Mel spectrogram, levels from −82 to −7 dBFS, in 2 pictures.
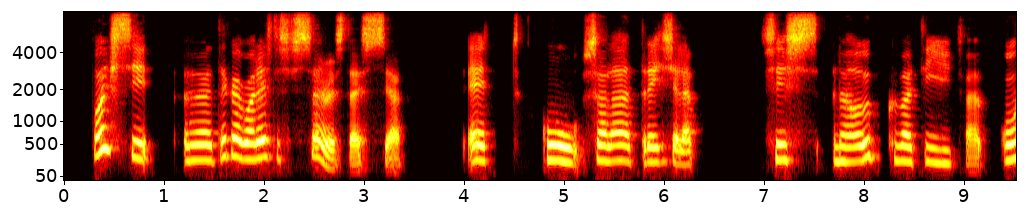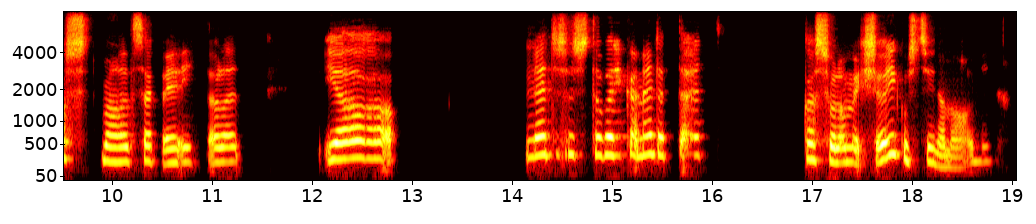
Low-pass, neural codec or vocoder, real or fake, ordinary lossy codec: none; codec, 16 kHz, 0.8 kbps, ZipCodec; fake; none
